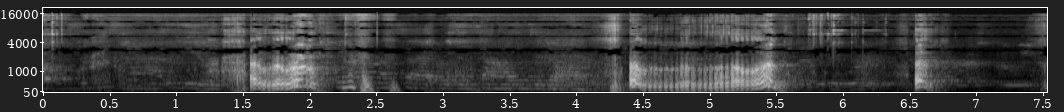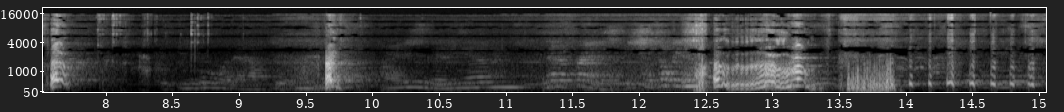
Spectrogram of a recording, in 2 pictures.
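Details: A female French bulldog grumbles and groans in drawn-out, throaty bursts with a few short yips between, making these odd noises when a camera is held close to her face.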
